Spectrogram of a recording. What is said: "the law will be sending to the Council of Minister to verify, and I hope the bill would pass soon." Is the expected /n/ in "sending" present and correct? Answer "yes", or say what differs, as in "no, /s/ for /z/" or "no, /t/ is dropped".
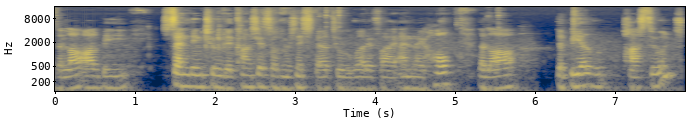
yes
